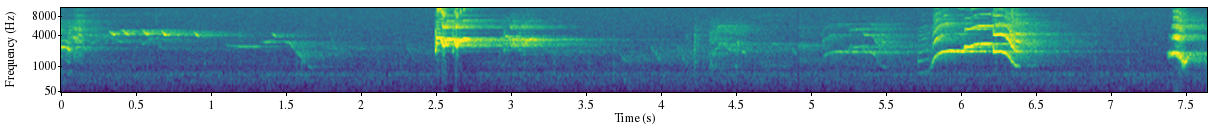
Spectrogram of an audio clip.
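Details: Australian forest lyrebird in mimicry: varied phrases of falling whistles, harsh bursts, and clusters of bright stepped notes separated by short pauses.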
